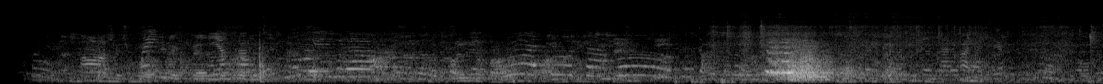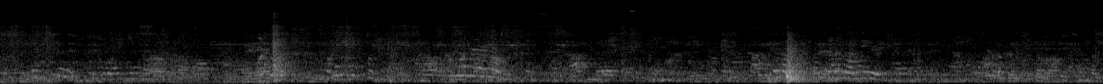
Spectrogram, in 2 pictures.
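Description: Children and adults talk and chatter nearby.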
